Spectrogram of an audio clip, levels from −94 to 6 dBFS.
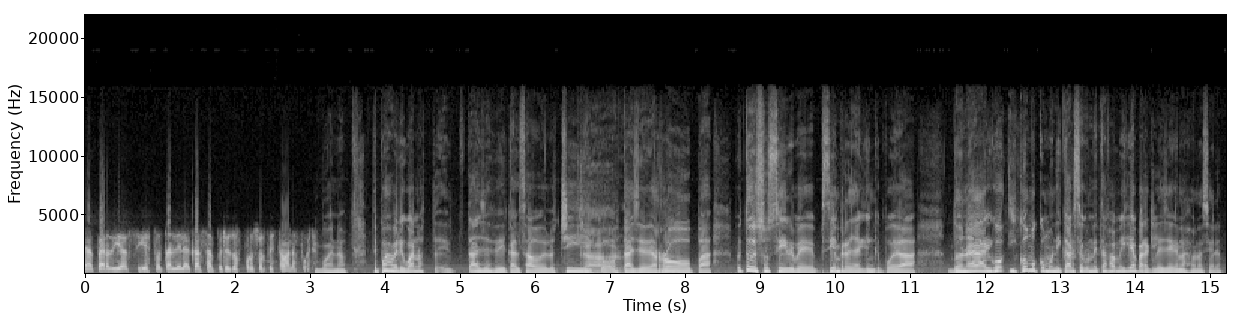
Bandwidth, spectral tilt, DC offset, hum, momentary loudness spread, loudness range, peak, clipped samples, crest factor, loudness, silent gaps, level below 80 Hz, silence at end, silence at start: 15 kHz; -6 dB/octave; under 0.1%; none; 8 LU; 3 LU; -2 dBFS; under 0.1%; 14 dB; -17 LUFS; none; -48 dBFS; 0.05 s; 0 s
